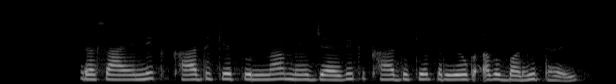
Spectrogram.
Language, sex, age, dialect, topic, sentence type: Magahi, female, 18-24, Central/Standard, banking, statement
